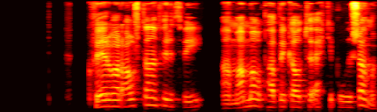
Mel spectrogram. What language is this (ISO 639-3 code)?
isl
